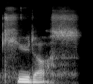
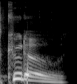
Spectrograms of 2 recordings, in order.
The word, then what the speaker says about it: kudos: one of my favourite things is listening to Americans say the word kudos. It's like, it's kudos.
